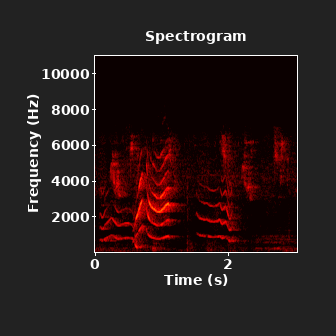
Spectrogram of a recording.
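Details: Pet parrot talking indoors, saying "mummy": a few harmonic, arched vocal sounds, one loud swooping rise and fall in the middle, then softer bent tones.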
